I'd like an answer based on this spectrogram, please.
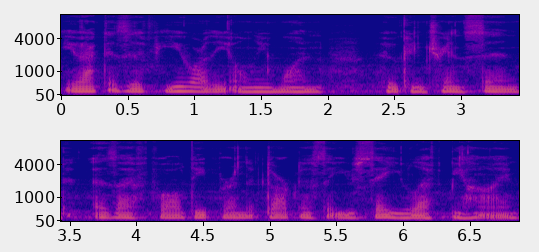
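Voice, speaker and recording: The woman talks at a moderate pace. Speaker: poet. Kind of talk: poem performed, read aloud as emotional spoken-word verse.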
